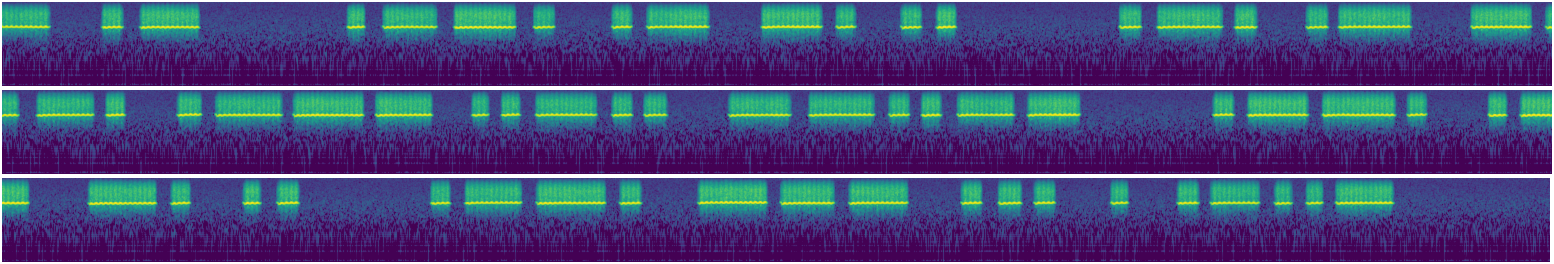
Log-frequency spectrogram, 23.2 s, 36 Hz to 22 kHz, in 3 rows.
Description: Morse code (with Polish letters), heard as a whistle, hand-sent with a straight key, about 14 wpm. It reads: … PANI RACJĘ, PANI POSEŁ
